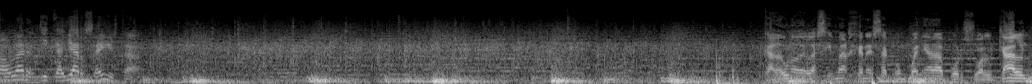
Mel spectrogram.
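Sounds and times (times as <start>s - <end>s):
applause from pilgrimage crowd: 0.0s - 9.8s
speech: 0.2s - 2.0s, 7.7s - 10.3s
low dull thump: 6.7s - 9.3s.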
